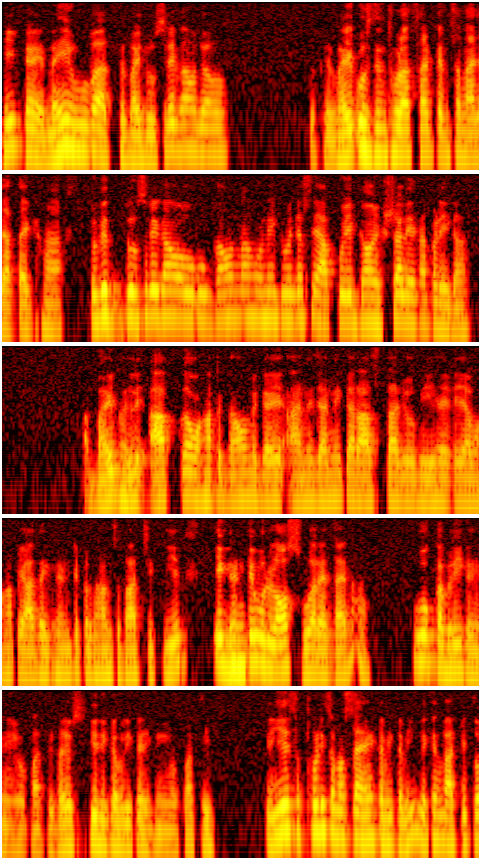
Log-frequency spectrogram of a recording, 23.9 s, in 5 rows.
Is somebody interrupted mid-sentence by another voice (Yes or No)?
No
